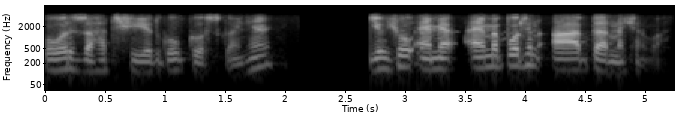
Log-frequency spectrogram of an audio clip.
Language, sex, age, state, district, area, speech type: Kashmiri, male, 30-45, Jammu and Kashmir, Anantnag, rural, conversation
